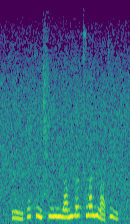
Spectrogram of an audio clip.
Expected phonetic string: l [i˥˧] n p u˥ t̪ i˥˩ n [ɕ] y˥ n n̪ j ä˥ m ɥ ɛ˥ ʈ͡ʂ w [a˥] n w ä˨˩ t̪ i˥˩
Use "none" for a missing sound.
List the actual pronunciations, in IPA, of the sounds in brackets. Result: i˨˩, ɕ, a˥

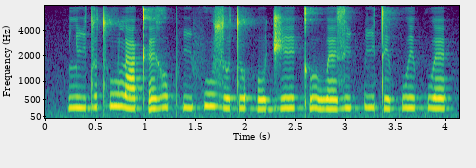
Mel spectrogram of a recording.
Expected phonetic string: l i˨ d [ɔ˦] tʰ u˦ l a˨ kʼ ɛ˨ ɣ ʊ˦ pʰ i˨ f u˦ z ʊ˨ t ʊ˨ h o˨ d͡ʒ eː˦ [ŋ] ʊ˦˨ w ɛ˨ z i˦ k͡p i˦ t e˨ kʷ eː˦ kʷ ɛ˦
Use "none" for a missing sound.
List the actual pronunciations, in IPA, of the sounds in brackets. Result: ʊ˦, kʼ

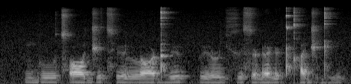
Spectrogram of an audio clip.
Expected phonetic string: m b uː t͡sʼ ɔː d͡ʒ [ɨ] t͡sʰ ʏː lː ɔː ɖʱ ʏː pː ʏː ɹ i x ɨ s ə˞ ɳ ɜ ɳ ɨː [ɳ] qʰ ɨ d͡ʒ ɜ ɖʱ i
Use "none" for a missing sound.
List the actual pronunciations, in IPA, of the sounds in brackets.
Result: ɨ, ʈ

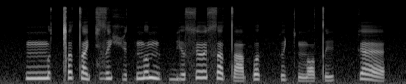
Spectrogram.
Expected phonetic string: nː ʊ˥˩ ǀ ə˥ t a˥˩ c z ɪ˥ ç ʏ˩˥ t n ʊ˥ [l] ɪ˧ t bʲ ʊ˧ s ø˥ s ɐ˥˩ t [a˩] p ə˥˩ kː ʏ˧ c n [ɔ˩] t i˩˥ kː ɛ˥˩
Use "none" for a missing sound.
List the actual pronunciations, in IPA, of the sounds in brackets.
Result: n, a˩, ɔ˩

